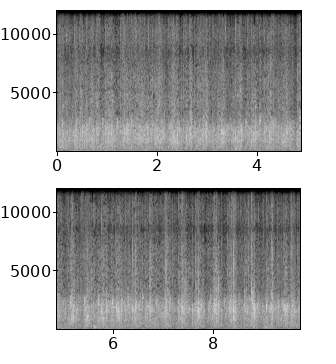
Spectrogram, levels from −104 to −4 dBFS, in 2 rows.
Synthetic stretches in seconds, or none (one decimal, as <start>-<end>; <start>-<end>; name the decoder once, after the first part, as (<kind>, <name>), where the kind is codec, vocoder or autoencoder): none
